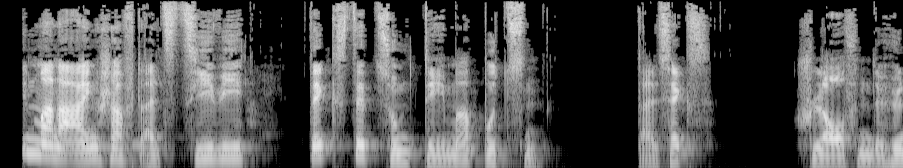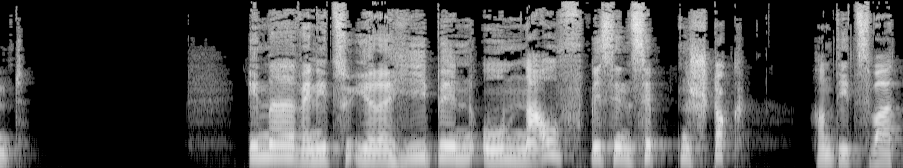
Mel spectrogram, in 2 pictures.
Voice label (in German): Mundart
